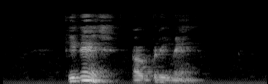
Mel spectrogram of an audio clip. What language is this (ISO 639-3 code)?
cat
